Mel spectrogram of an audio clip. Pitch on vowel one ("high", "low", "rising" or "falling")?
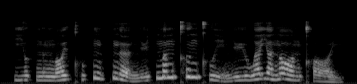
low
